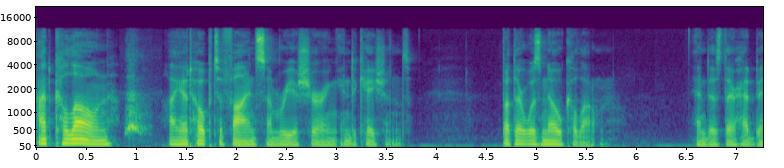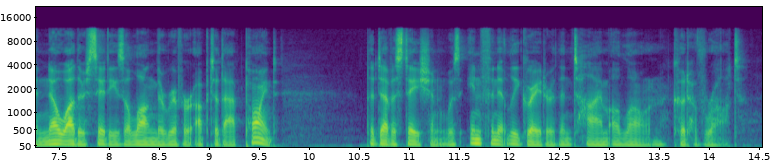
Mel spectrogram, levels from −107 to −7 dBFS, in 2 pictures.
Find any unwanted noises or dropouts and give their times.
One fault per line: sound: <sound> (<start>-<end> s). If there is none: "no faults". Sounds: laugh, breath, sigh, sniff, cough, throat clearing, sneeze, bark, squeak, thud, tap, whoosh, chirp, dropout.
sound: bark (0.9-1.2 s)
